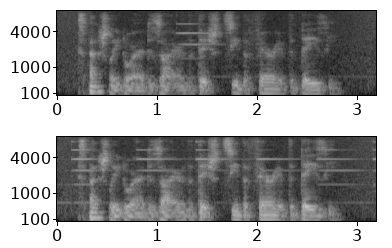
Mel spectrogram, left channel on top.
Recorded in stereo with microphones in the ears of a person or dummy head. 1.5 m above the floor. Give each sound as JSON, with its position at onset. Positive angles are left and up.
{"t": 0.2, "sound": "a man speaking", "side_deg": 15, "distance_m": 0.8}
